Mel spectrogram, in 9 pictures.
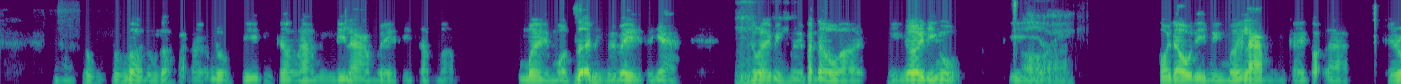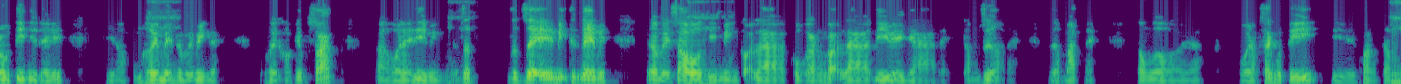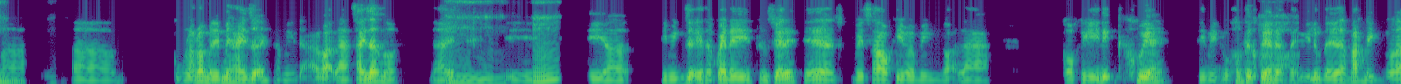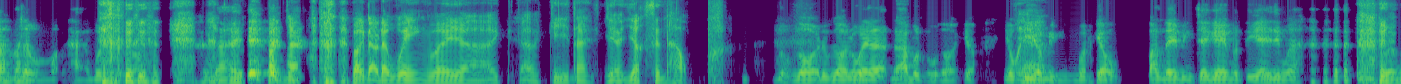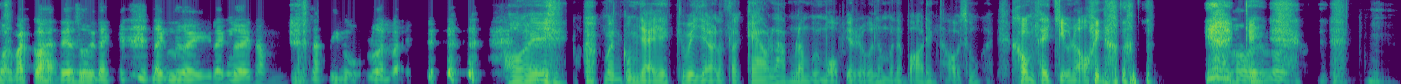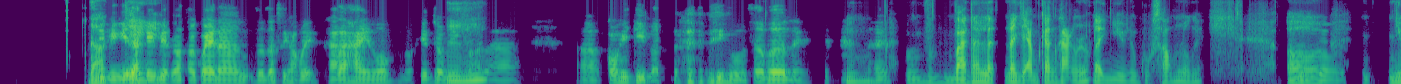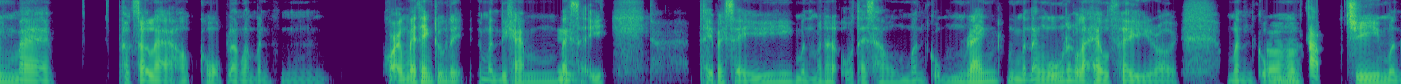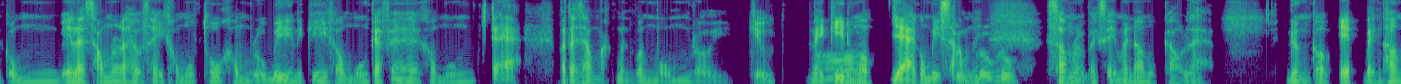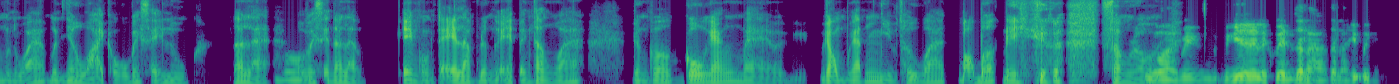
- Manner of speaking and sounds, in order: tongue click; lip smack; in English: "routine"; other background noise; chuckle; tapping; laughing while speaking: "bắt đầu"; chuckle; chuckle; unintelligible speech; chuckle; laugh; laughing while speaking: "Ôi!"; laugh; laughing while speaking: "nữa"; chuckle; tsk; chuckle; other noise; in English: "healthy"; in English: "healthy"; chuckle
- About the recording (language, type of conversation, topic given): Vietnamese, unstructured, Bạn nghĩ làm thế nào để giảm căng thẳng trong cuộc sống hằng ngày?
